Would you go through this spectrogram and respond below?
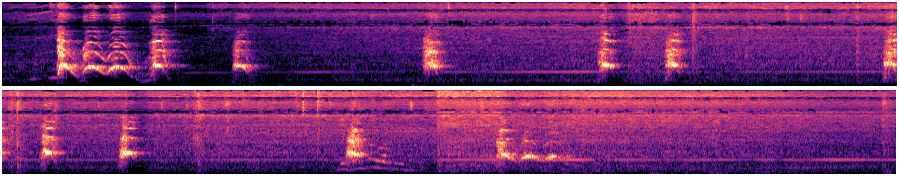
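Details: Poodle barking while fighting a vacuum cleaner, a twelve-year feud, as a woman tries to stop it: about a dozen sharp, high barks, some in quick pairs or bursts, separated by short pauses, over a steady mechanical whine.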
